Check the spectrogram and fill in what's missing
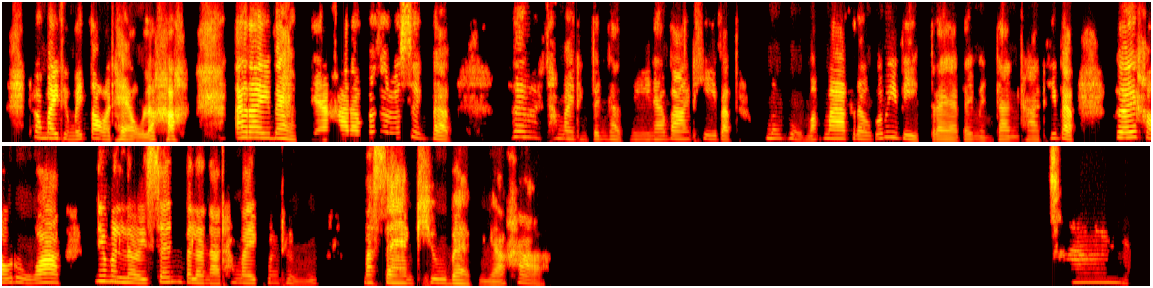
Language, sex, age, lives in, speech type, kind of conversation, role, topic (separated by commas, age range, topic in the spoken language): Thai, female, 35-39, Thailand, conversation, advice, user, จะฝึกหยุดสักครู่ก่อนตอบตอนโกรธเพื่อไม่ให้โต้ตอบแรงได้อย่างไร?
